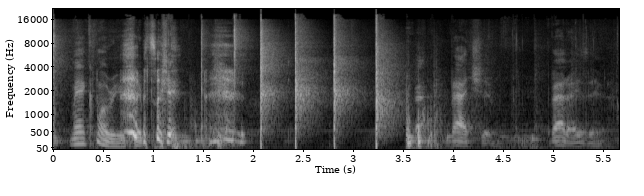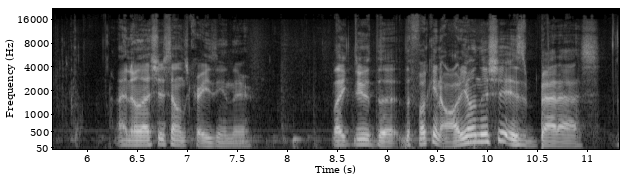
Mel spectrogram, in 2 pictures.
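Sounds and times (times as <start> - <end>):
speech: 0.2 - 2.1, 3.6 - 11.3
clapping: 1.5 - 3.5.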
